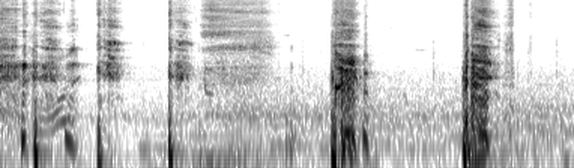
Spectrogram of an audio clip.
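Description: Several sharp coughs spaced irregularly, close to the microphone, with a throat-clearing sound between bursts and quiet background in the gaps.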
